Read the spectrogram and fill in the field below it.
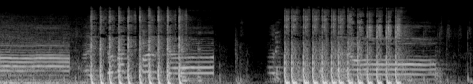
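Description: Automatic weapon bursts from a PUBG Mobile match: two long rapid strings of sharp, evenly spaced shots with ringing tones, separated by a short pause.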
